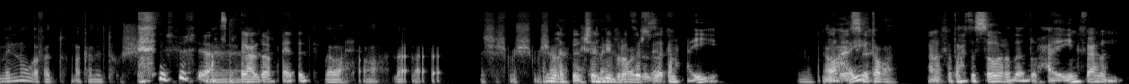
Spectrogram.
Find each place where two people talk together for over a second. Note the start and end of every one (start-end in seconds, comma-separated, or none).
5.4-6.7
